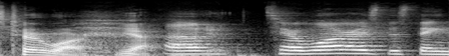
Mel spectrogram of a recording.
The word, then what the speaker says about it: terroir: It's terroir.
